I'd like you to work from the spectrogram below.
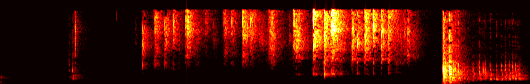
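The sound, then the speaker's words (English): Two dice for a tabletop board game rattle in a rapid, uneven run of clicks that grows denser, then end in one louder clatter as they are rolled. “Okay, so just roll two dice and add them together.”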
